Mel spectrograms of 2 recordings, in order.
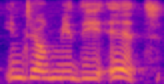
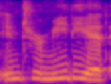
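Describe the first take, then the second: First: The word is said with a mock French pronunciation. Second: The word is said with ordinary English pronunciation.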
